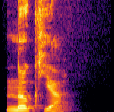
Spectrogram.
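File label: "нӧкъя", Komi, female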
